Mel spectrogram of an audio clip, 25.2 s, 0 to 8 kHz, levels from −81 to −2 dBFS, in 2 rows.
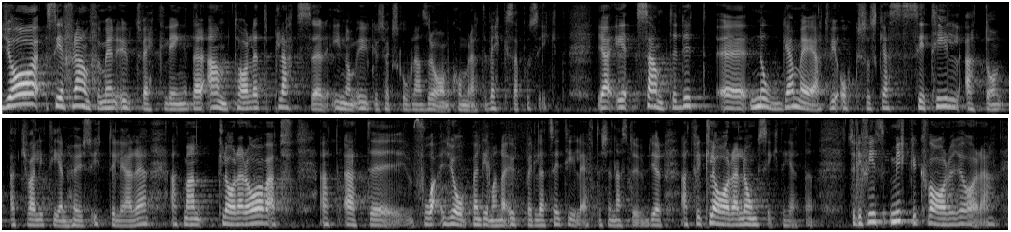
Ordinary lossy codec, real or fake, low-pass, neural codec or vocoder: none; real; none; none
